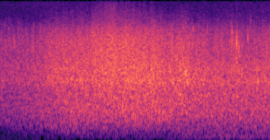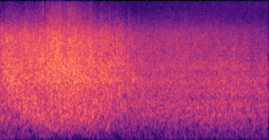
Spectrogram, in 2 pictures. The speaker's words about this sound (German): Brandung zwischen Baggern und Bojen. Ein Bericht über den Wiederaufbau Helgolands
